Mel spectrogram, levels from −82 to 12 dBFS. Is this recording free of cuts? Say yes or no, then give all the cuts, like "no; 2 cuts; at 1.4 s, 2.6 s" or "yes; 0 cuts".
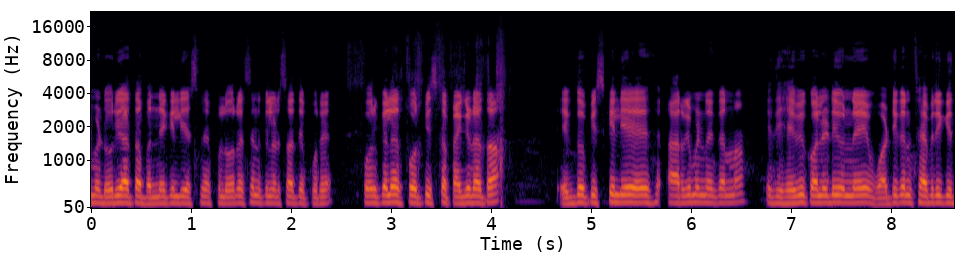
no; 2 cuts; at 2.5 s, 6.6 s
